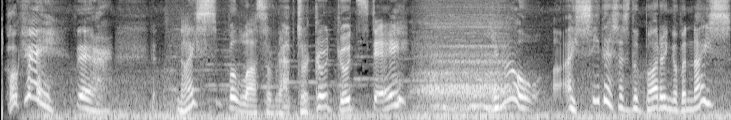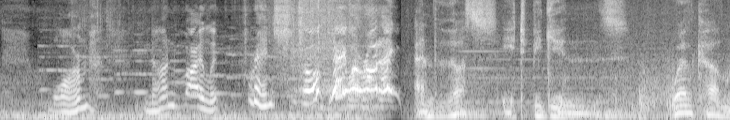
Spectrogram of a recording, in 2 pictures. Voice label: Character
